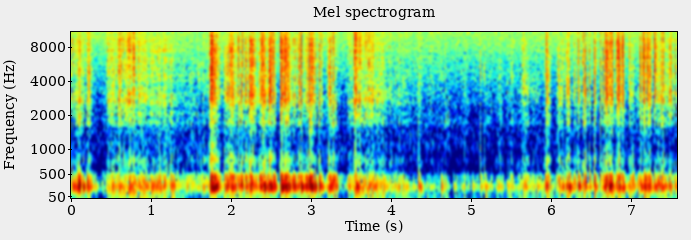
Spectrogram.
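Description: Fingertips patter and scratch across the mesh grille of a black metal USB microphone. The result is a dense, irregular rustling and scraping with a strong hum-like body around 250 Hz, swelling into louder bursts and then easing back.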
